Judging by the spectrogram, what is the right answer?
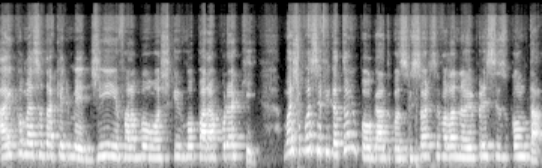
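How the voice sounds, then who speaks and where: At a very fast pace, a woman speaks in a fairly high pitch with ordinary pitch variation. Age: 70s. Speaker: retired accountant, author. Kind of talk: interview answer.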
